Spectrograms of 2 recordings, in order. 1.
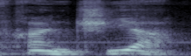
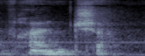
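Une voyelle 'ee' est prononcée après le ch. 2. Aucune voyelle 'ee' n'est prononcée après le ch. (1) "On va pas dire Francia" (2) "On va dire Francia. Le i n'existe pas"

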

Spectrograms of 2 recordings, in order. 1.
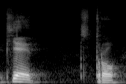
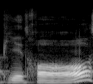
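L'accent est sur la première syllabe. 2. L'accent est sur la dernière syllabe. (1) "c'est Pietro" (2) "c'est pas Pietro"

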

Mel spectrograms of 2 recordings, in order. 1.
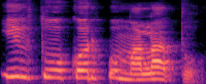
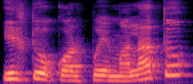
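এটা সাধারণ বিবৃতির সুরে বলা হয়। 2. এটা প্রশ্ন করার সুরে বলা হয়। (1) "তোমার শরীর অসুস্থ" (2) "প্রশ্ন করলে একটু সাউন্ডটা এইভাবে বলবেন"

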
